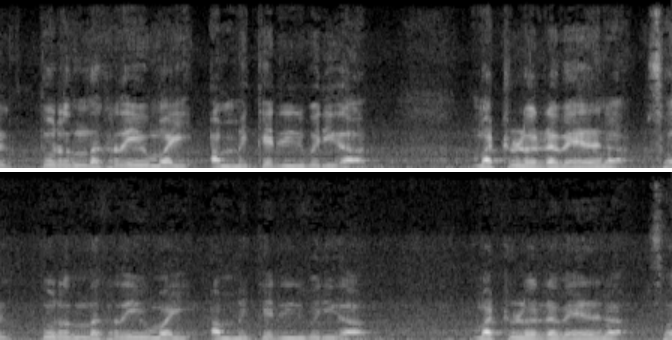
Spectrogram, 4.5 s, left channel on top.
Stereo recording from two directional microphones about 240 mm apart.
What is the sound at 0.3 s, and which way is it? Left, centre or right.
Speech, left.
